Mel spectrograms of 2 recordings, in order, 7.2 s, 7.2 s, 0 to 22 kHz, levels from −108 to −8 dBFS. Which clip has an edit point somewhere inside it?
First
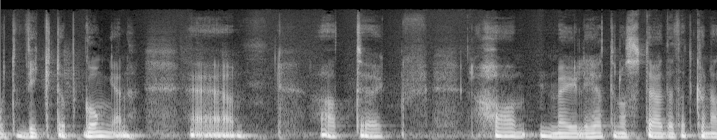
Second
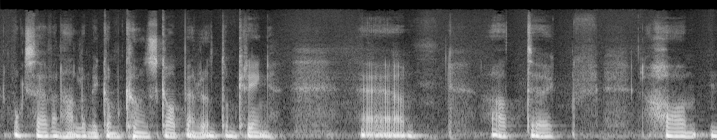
first; 1 cut; at 1.8 s

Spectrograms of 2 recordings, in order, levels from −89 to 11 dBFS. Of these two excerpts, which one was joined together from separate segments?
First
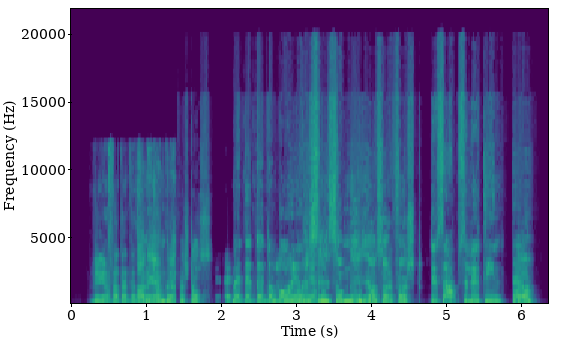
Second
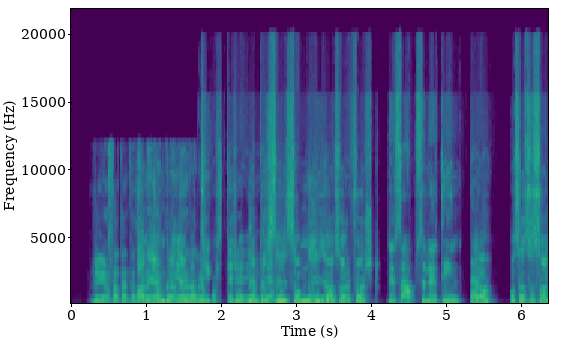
first; 2 cuts; at 1.4 s, 3.1 s

